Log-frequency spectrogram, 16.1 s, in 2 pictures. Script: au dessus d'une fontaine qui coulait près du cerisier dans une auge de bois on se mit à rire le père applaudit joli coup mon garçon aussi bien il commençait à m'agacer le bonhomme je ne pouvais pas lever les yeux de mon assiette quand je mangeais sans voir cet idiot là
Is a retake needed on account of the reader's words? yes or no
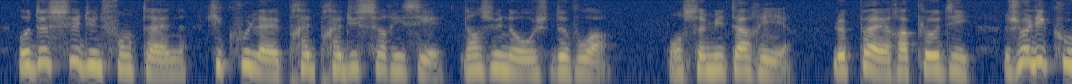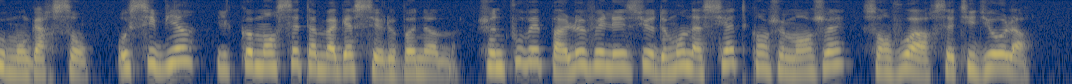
yes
